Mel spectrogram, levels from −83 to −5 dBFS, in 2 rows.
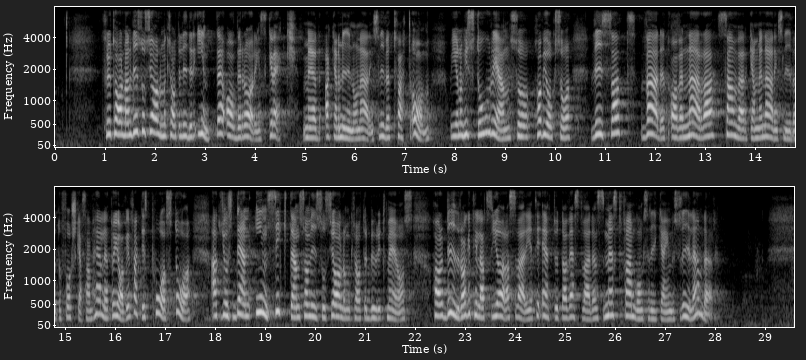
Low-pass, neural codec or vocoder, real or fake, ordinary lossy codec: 7.2 kHz; none; real; none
